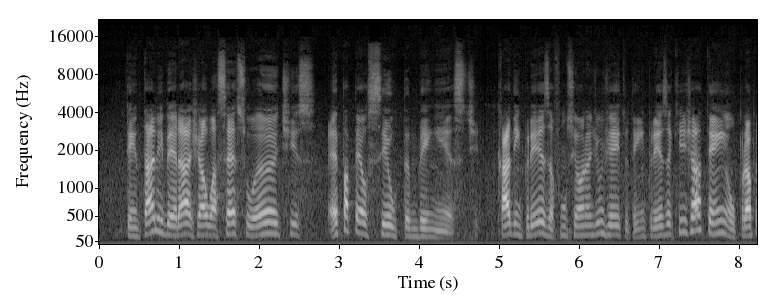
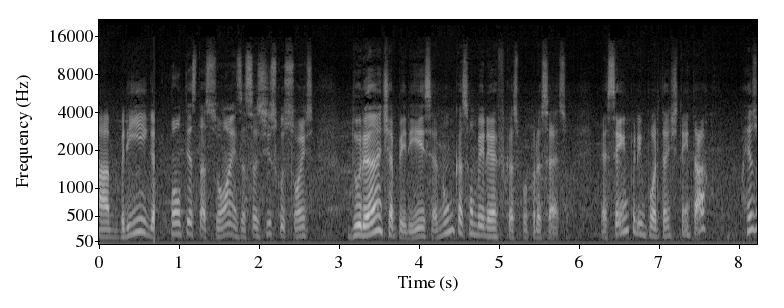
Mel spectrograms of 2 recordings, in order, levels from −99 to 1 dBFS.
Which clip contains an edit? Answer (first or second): first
